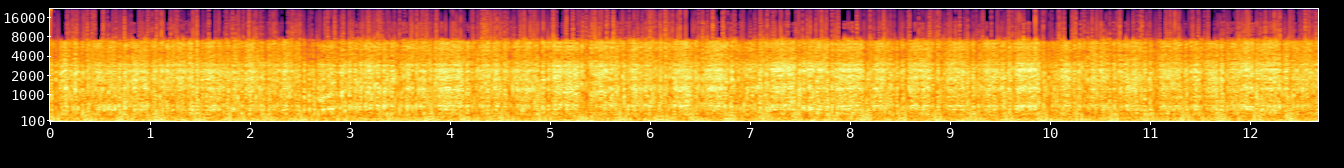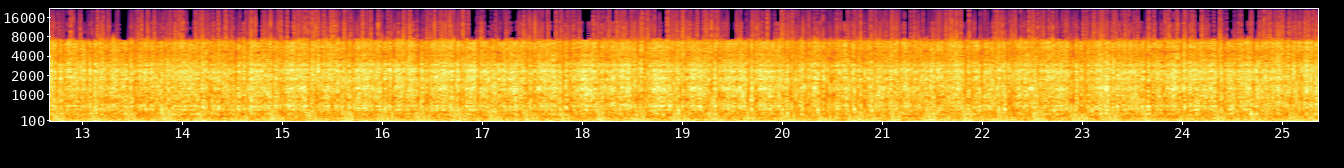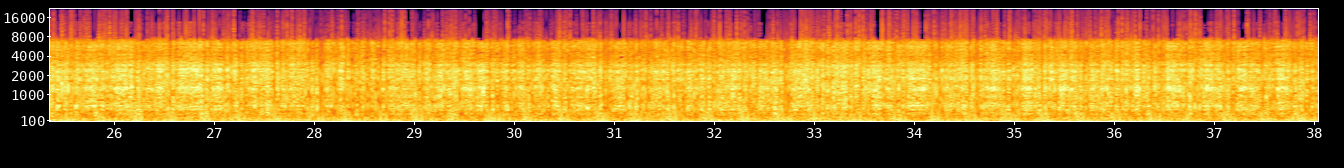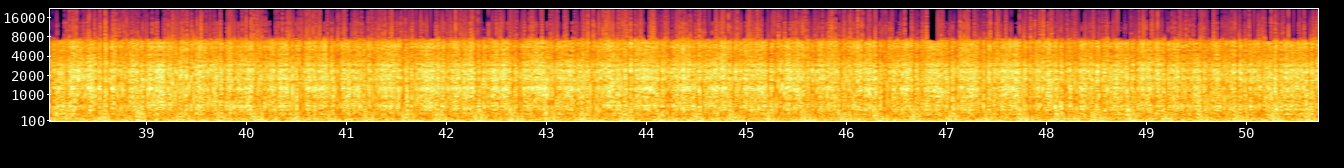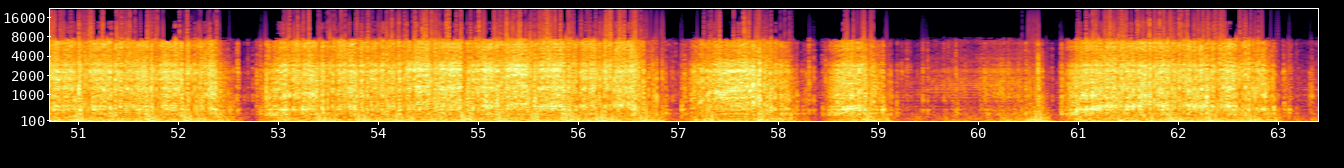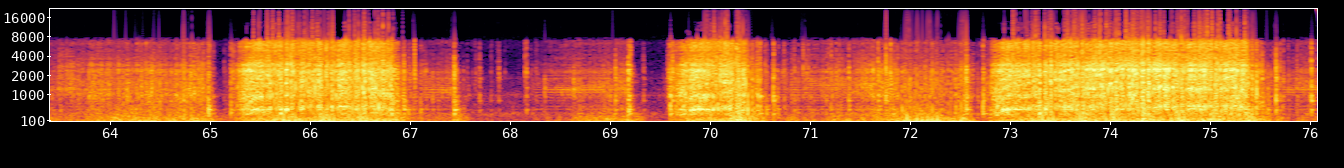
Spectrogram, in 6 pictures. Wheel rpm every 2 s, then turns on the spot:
80, 160, 160, 160, 160, 160, 160, 160, 160, 160, 160, 160, 160, 160, 160, 160, 160, 160, 160, 160, 160, 160, 160, 160, 160, 160, 150, 120, 150, 70, 20, 110, 50, 80, 40, 40, 20, 110.
60-62 64-66 68-74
